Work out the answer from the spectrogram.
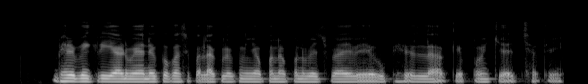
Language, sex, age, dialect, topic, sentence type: Maithili, male, 36-40, Southern/Standard, agriculture, statement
